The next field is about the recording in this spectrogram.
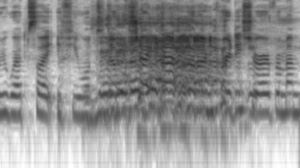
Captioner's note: chuckling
